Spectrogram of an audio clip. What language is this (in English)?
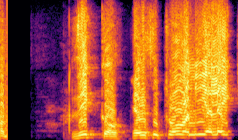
Icelandic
